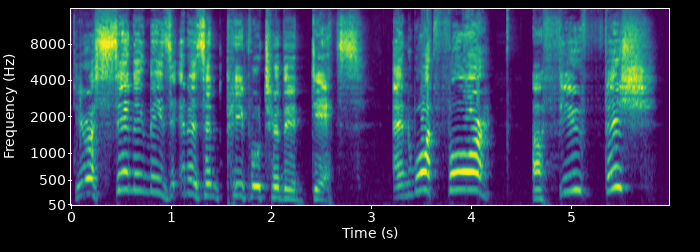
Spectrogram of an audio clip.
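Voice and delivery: high, loud, slowing outrage; outraged accusation. Acted. Half-elf newcomer furiously confronts the dwarf. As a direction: demand an answer in disbelief.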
